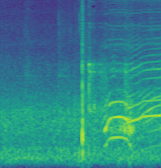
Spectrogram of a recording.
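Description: A softball pops into a catcher's mitt.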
